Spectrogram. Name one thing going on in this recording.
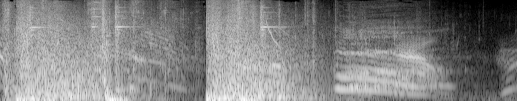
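A shotgun fires loudly at close range.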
